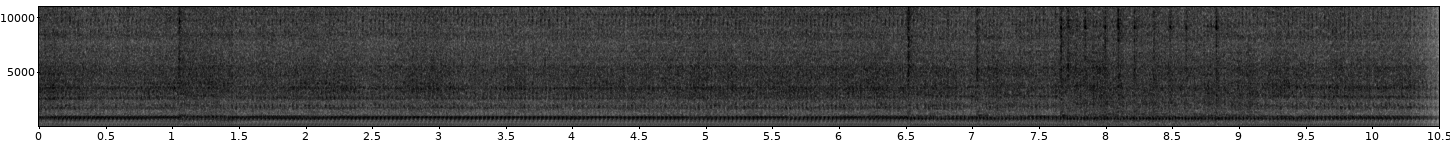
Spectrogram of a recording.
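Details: Scrapyard Mobylette two-stroke start attempt: a ragged buzz catches briefly, then spits, pops and backfires irregularly before dying.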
